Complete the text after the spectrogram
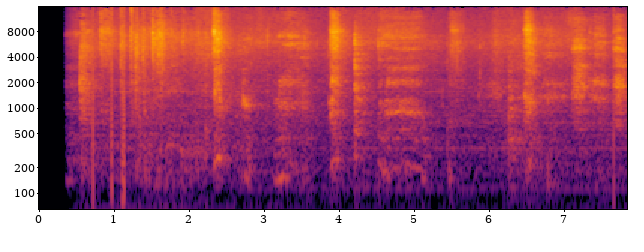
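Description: A French Bulldog snorts and grunts in short, breathy bursts, with snuffling breaths between them.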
